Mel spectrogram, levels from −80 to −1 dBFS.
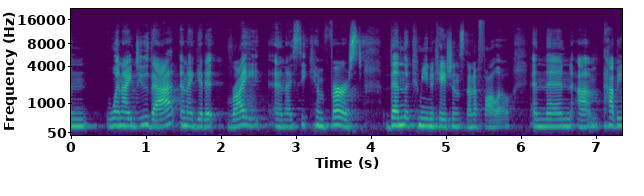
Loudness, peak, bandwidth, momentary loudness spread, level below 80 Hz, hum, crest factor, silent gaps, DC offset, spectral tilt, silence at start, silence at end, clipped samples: -27 LUFS; -6 dBFS; 16 kHz; 12 LU; -80 dBFS; none; 22 dB; none; under 0.1%; -2 dB/octave; 0 s; 0 s; under 0.1%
